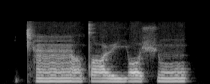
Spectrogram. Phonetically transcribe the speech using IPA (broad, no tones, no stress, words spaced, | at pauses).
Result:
cʰæ̃ːtˤøːjɔ ʃõ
